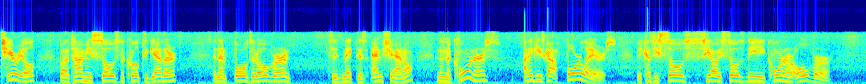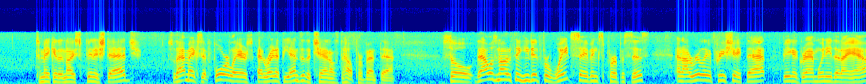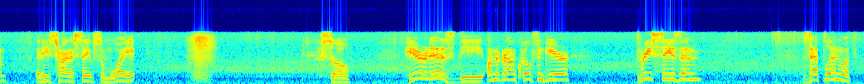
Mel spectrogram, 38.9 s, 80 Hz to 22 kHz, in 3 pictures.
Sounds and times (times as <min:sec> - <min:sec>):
Speech: 0:00.0 - 0:12.5, 0:13.5 - 0:19.0, 0:19.6 - 0:28.0, 0:30.7 - 0:31.3, 0:32.0 - 0:34.6, 0:35.5 - 0:36.6, 0:38.0 - 0:38.8
Outside, rural or natural: 0:00.0 - 0:38.9.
